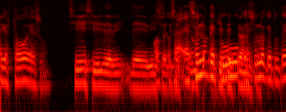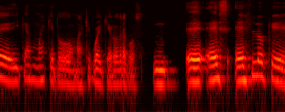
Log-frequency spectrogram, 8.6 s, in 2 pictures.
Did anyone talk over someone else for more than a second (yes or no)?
yes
